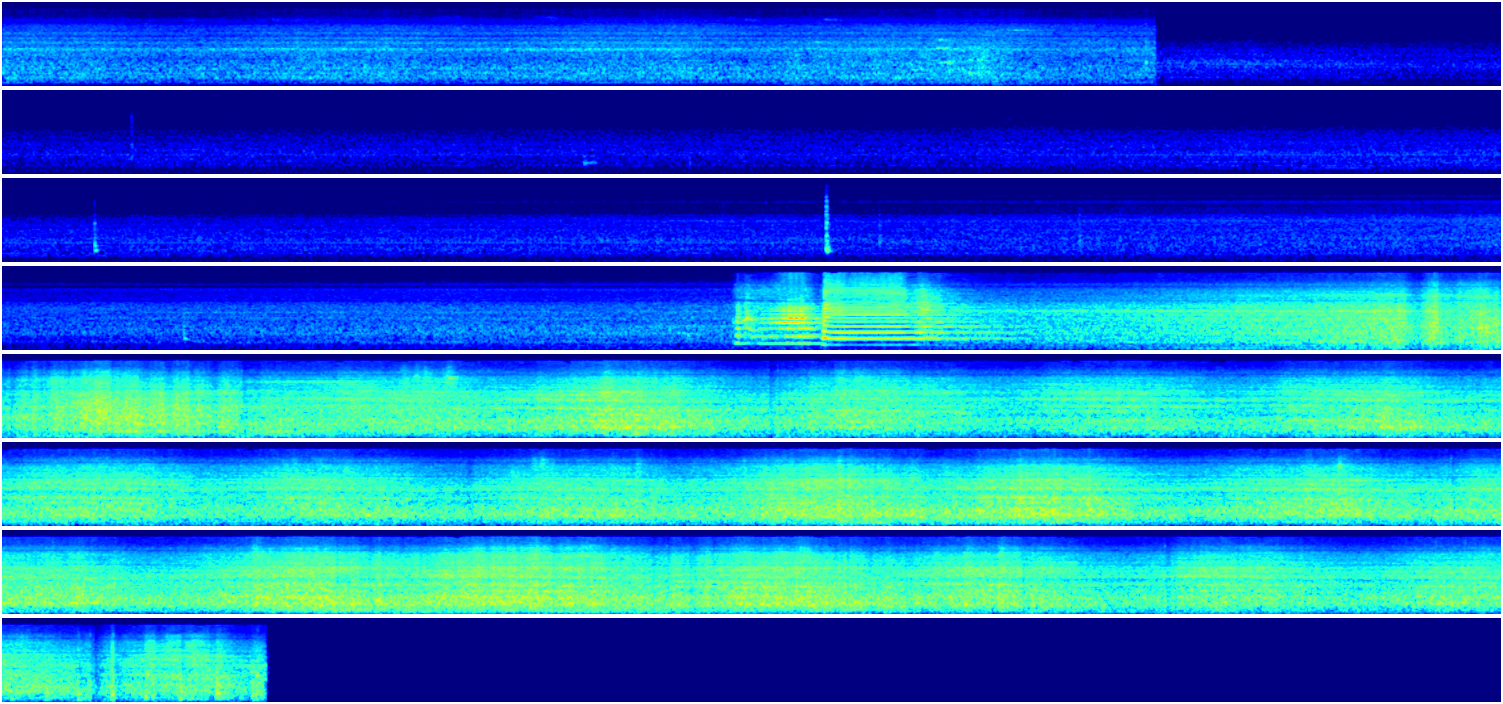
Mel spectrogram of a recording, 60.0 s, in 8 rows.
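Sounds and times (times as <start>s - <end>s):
two-tone train horn blast: 26.1s - 27.7s.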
